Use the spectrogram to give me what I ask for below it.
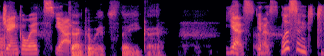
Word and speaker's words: Jankowicz: according to this woman nina djakovic is that how you pronounce it yeah nina jankowicz yeah yes yes listen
